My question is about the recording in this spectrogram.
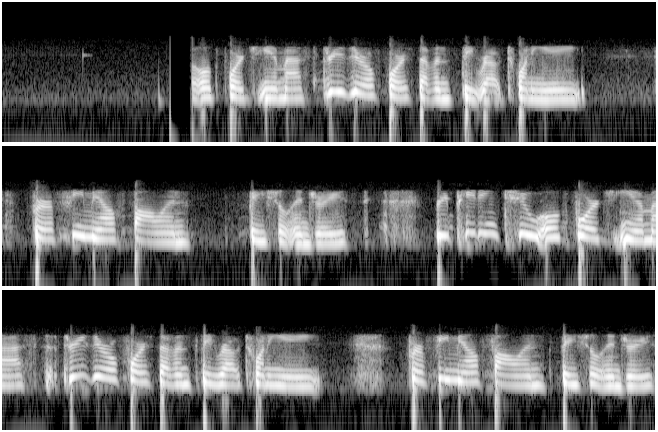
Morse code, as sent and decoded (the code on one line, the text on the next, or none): none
